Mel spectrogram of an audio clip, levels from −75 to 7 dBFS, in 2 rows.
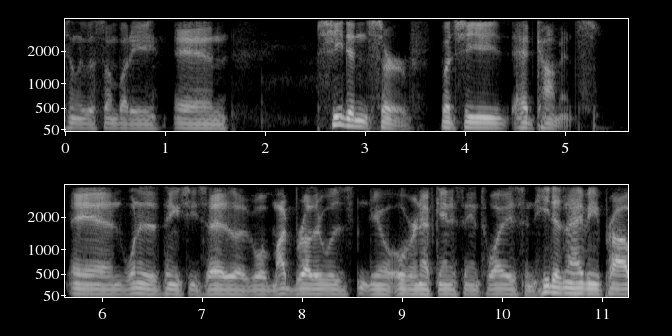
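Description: No faults can be heard anywhere in the speech. It came through a working call path, and the band stops at about 4 kHz, which fits a narrowband G.711 A-law codec.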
